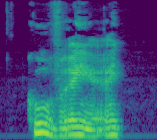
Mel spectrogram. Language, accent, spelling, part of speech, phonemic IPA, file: French, Canada, couvrirez, verb, /ku.vʁi.ʁe/, LL-Q150 (fra)-couvrirez.wav
- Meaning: second-person plural future of couvrir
